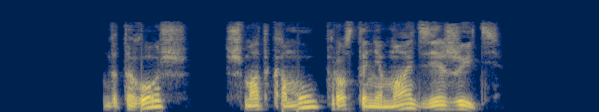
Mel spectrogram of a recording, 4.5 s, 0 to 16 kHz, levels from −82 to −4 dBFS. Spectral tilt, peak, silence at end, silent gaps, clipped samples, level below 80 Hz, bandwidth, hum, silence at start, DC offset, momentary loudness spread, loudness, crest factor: -5.5 dB/octave; -2 dBFS; 0.75 s; 1.49-1.68 s; under 0.1%; -52 dBFS; 8 kHz; none; 0.8 s; under 0.1%; 12 LU; -19 LUFS; 18 dB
